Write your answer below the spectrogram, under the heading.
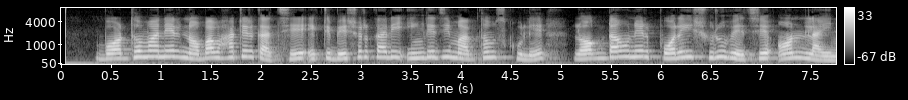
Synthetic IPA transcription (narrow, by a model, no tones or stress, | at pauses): bɔɾd̪ʱomaneɾnɔbabɦaʈeɾkat͡ɕʰeʔek̚ʈibeʃoɾkaɾiʔiŋɾed͡ʑimad̪ʱːomskule | lɔk̚ɖawneɾpɔɾejʃuɾuɦojet͡ɕʰeʔɔnlajn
